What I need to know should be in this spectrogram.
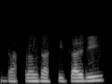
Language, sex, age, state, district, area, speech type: Punjabi, male, 18-30, Punjab, Shaheed Bhagat Singh Nagar, urban, conversation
